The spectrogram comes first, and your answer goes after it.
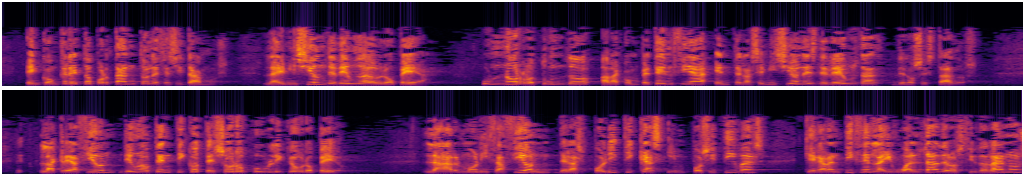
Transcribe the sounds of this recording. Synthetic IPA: e̞ŋko̞ŋkɾe̞t̪o̞po̞ɾt̪ant̪o̞ne̞θe̞sit̪amo̰s | lae̞misjo̞nd̪e̞ð̞e̞wðaewɾo̞pe̞a̰ | unːo̞ro̞t̪und̪o̞alako̞mpe̞t̪e̞n̟θjaent̪ɾelase̞misjo̞ne̞zðe̞ðe̞wðaðe̞lo̞se̞st̪a̰ðo̞̰s | lakɾe̞aθjo̞nd̪eunawt̪e̞nt̪iko̞t̪e̞so̞ɾo̞puβlikoe̞wɾo̞pe̞o̰ | laːɾmõ̞niθaθjo̞nd̪e̞laspo̞lit̪ikasimpo̞sit̪iβ̞as | keɣ̞aɾant̪iθe̞nlaiɣwald̪aðe̞lo̞sθjuðaðano̞s

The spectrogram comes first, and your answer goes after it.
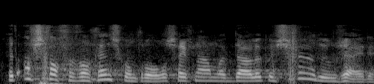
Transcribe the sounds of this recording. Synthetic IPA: ɦətɑfsχɑfəvɑnχrɛnskɔntrɔːləsɦejftnaːmələɡ̚dœɥdələkənsχaːdylˠzɛjdə

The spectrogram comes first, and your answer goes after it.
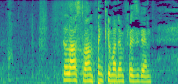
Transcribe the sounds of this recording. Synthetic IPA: d̪̥əlastwãnθɛ̃ŋkʰjumadãmpʰɹɛzidɛ̃nt

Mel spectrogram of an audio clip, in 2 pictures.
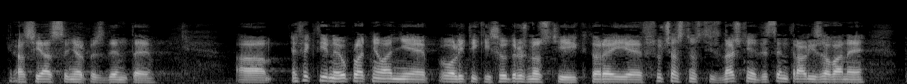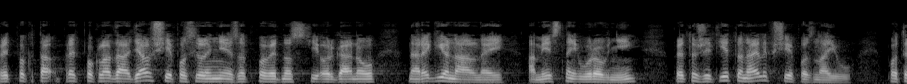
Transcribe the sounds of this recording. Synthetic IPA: ɾasiasɛɲɔɾpɾɛzid̪ɛnt̪ɛ | ɛfɛkt̪iːʊnɛuplat̪ɲɔʋaɲɪɛpɔlit̪ikisuːd̪r̩ʒnɔscikt̪ɔɾɛːjɛfsuːt͡ʃasnɔsciznat͡ʃɲɛd̪ɛt͡sɛnt̪ɾalizɔʋanɛː | pɾɛt̪̚pɔklad̪aːɟalʃɪɛpɔsilɲɛɲɪɛzɔt̪̚pɔʋɛd̪nɔsciɔɾɡaːnɔʊnaɾɛɡiɔnaːlnɛj | a̰mɪɛst̪nɛjuːɾɔʊɲipɾɛt̪ɔʒɛt̪ɪɛt̪ɔnajlɛpʃɪɛpɔznajuː | pɔt̪

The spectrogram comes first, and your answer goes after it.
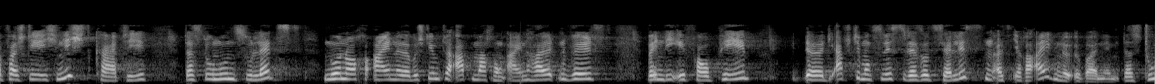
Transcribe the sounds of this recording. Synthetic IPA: afɛɐʃteːəɪçnɪçtkʰaɐtʰi | d̥asd̥uːnuːnt͡sulɛt͡st | nuːɐnɔχʔaɪnəbəʃtɪmtəʔapmaχʊŋʔa̰ɪnɦaltn̩vɪlstvɛndiːʔefaʊpʰeː | diːʔapʃtɪmʊŋslɪstədeːɐzot͡sjalɪstn̩a̰lsʔḭːʁ̞əʔa̰ɪɡənəʔyːbɐnɪmt̚d̥astʰuː

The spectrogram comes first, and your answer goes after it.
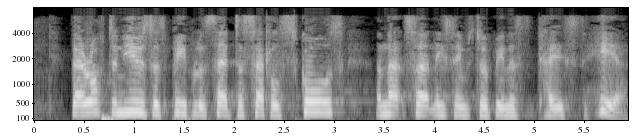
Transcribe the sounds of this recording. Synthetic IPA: ðəɹɒftə̃njʉːzdəz̥pʰiˑpəl̩ˠəv̥sɛd̚tʰəsɛtl̩ˠskɔːz | ə̃nðətsɜˑ˞ʔn̩lisĩːmz̥tʰəːvbĩnəkʰeɪshiə

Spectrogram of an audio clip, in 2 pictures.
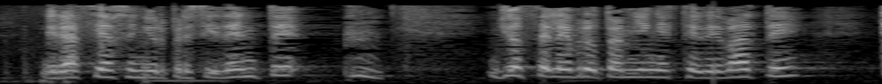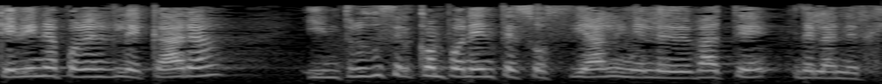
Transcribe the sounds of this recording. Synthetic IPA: ɡɾaθjasːe̞ɲo̞ɾpɾe̞siðẽ̞nt̪e̞ | ɟ͡ʝo̞θe̞le̞β̞ɾo̞t̪ambje̞ŋe̞st̪e̞ðe̞β̞at̪e̞ | ke̞βje̞ne̞apo̞ne̞ɾle̞kaɾa | iːnt̪ɾo̞ðuθelko̞mpo̞nẽ̞nt̪e̞so̞θjale̞ŋelðe̞βat̪e̞d̪e̞laeneɾx

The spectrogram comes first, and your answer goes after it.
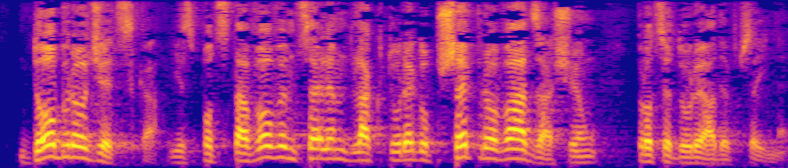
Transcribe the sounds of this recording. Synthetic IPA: d̪ɔbɾɔd͡ʑɛt̪ska̰jɛst̪̚pɔt̪st̪avɔvɘmt̪sɛlɛmd̪lakt̪uɾɛɡɔpʂɛpɾɔvad̪za̰ɕɛ | pɾɔt̪sɛd̪uɾɘa̰d̪ɔp̚t̪sɘ̰jnɛ̰

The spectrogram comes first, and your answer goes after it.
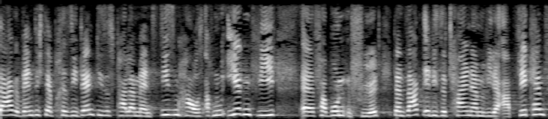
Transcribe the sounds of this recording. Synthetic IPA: aːɡəvɛnzɪçd̥eːɐpʁ̥ɛzidɛnt̚d̥iːzəspʰaɐlamɛntsd̥iːzəmhaʊsaʊxnuːɐʔɪɐɡŋ̩tv̥iːʔɛːfɛɐbʊndn̩fyːltd̥anzaːk̚tʔeːɐdiːzətʰaɪlnaːməviːdɐʔapv̥iːɐkʰɛmf

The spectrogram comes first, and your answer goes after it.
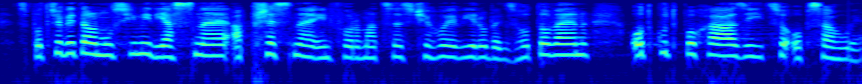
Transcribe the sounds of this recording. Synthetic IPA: spot̪r̥ɛbɪt̪ɛlmusiːmiːt̪jasnɛːʔapr̝̥ɛsnɛːɪnfo̞ɾmat͡sɛst͡ʃɛɦo̞jɛviːɾo̞bɛɡzɦo̞t̪o̞vɛnʔo̞t̪kut̪po̞xaːziːt͡so̞ʔo̞psaɦujɛ

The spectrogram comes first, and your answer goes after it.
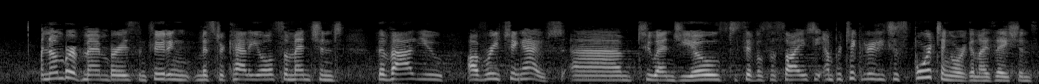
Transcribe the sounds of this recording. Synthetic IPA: ənʌ̃mbəɹəvmɛ̃mbə˞zɪ̃nkʰl̥ʉːɾɪ̃ŋmɪstə˞kʰɛliɔːˑlˠsoʊmɛ̃nʃə̃n | ðəvaljʉ | ʔəvɹit͡ʃɪ̃ŋaʊt | tʰəɛ̃nd͡ʒioʊz̥tʰəsɪvəlˠsəsaɪəɾiʔə̃npʰə˞tʰɪkjl̩ˠə˞liɾəspɔɹɾɪ̃ŋɔɹɡənaɪzeɪʃə̃nz̥

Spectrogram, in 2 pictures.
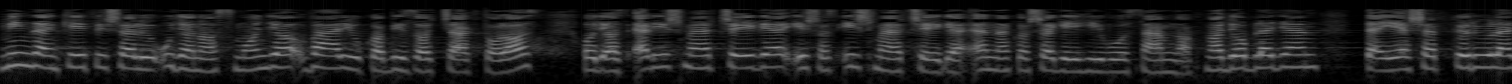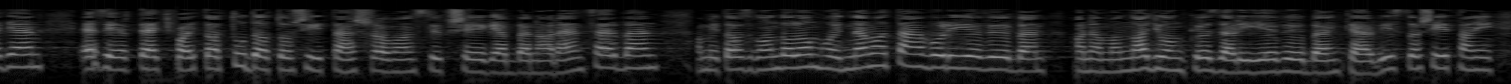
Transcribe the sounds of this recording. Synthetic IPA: mind̪ɛŋkeːpʋiʃɛløːʔuɟɒnɒst̪mo̞ɲɟɒvaːrjukɒbizo̞t͡ʃːaːkt̪oːlɒst̪ | ho̞ɟɒzɛliʃmɛrt͡ʃeːɡɛʔeːʃɒziʃmɛrt͡ʃeːɡɛʔɛnːɛkɒʃɛɡeːjɦiːvoːsaːmnɒknɒɟo̞blɛɟɛn | t̪ɛjːɛʃɛb̚køɾylːɛɟɛn | ɛzeːrt̪ɛcfɒjt̪ɒt̪ud̪ɒt̪o̞ʃiːt̪aːʃrɒvɒnsykʃeːɡɛbːɛnɒɾɛnt̪sɛrbɛn | ɒmit̪ɒzd̪ɡo̞n̪d̪olo̞mɦo̞ɟnɛmɒt̪aːvo̞lijøvøːbɛnhɒnɛmɒnɒɟo̞ŋkøzɛlijøvøːbɛŋkɛlbist̪o̞ʃiːt̪ɒni

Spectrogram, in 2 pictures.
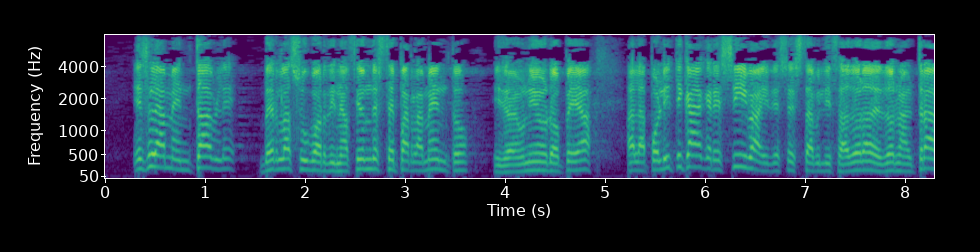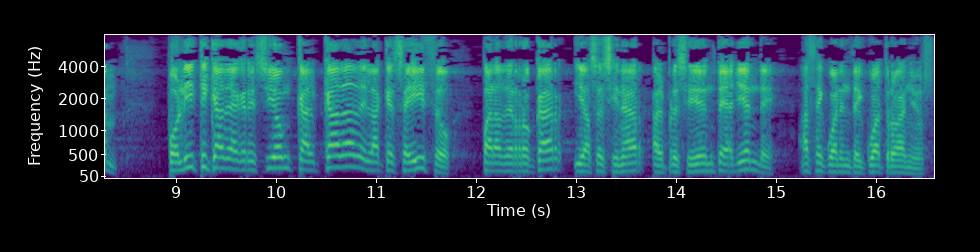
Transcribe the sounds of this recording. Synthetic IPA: e̞zlamẽ̞nt̪aβle̞ | βe̞ɾlasuβo̞ɾðinaθjo̞nd̪e̞st̪e̞paɾlamẽ̞nt̪o̞ | iðe̞lawnjõnewɾo̞pe̞aː | lapo̞lit̪ikaːɣɾe̞siβ̞aiðe̞se̞st̪aβ̞iliθað̞o̞ɾaðe̞ð̞o̞nalt̪ɾamp | pːo̞lit̪ikaðeaɣɾe̞sjo̞ŋkalkað̞aðe̞lake̞se̞iθo̞ | paɾað̞e̞ro̞kaɾiase̞sinaɾalpɾe̞siðe̞nt̪e̞aʎe̞nd̪e̞ | aθe̞kwaɾẽ̞nt̪ajkwat̪ɾoaɲo̞̰s

